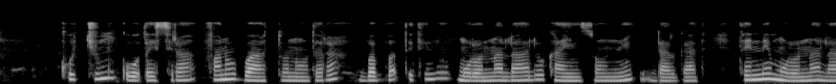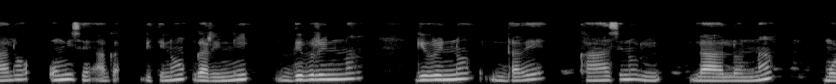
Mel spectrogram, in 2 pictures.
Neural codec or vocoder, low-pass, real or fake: none; 7.2 kHz; real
